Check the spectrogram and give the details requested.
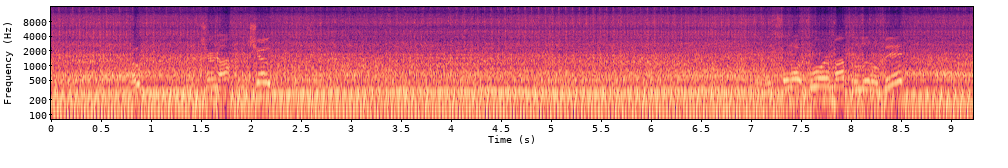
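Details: Briggs & Stratton 19.5 hp opposed twin from a Craftsman mower, long stored and tampered with, on bench test after carburetor rebuild and stripped main jet removal: holds a steady, even putter with no stumbling or hunting; normal idle.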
